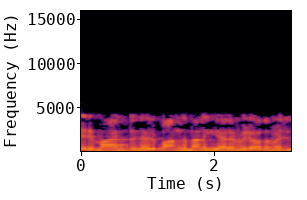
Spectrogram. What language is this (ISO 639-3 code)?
mal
